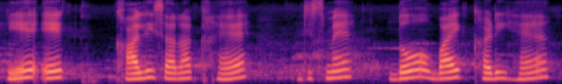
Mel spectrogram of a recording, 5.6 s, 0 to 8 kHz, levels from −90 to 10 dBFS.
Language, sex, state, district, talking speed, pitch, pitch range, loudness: Hindi, female, Uttar Pradesh, Saharanpur, 105 wpm, 225 Hz, 205-245 Hz, -18 LUFS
